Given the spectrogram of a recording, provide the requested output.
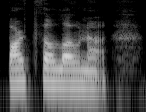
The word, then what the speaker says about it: Barcelona: oh well when you're I know it's pronounced barthelona but I am not going to lisp my seas because I think that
